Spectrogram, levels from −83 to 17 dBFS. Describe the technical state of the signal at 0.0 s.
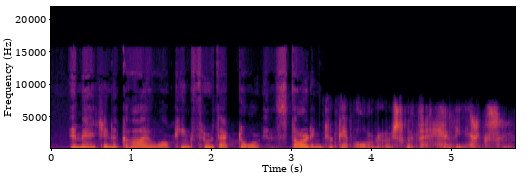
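The signal at 0.0 s is intact, with no technical fault at that moment.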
